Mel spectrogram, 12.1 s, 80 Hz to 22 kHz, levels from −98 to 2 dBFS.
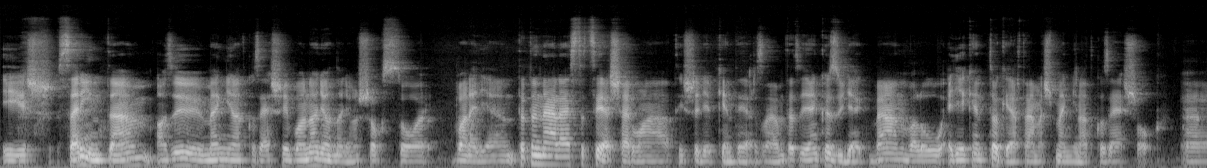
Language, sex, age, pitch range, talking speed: Hungarian, male, 20-39, 95-115 Hz, 125 wpm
